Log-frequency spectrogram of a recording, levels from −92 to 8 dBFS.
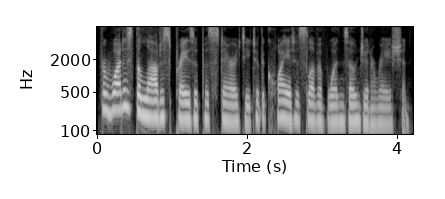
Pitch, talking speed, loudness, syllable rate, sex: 165 Hz, 225 wpm, -19 LUFS, 6.2 syllables/s, female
